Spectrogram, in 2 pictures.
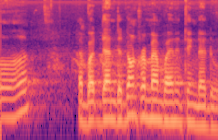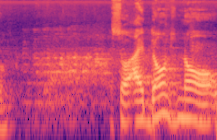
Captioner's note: Lachen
